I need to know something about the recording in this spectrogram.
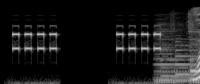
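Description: Electronic alarm-clock beeping: two bursts of four quick high beeps, about a second apart. Music begins near the end.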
